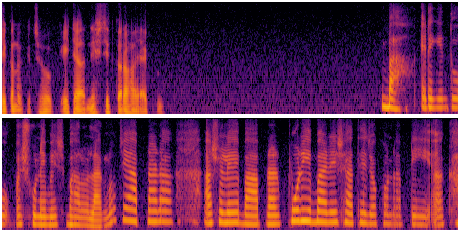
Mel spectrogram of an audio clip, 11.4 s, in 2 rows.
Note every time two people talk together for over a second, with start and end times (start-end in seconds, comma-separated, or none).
none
